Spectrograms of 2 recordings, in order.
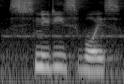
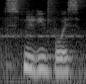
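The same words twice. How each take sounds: First: Snooty's said slowly with the 's clearly sounded; slow correction, leaning on Snooty's; correcting "Snooty voice" to a slow, deliberate "Snooty's voice"; stress on Snooty's. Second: Said in the usual way. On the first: Shown as a demonstration. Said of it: "Not Snooty voice". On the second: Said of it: "It should be Snooty voice's say".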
